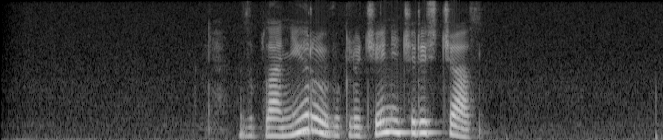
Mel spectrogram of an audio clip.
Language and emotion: Russian, neutral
